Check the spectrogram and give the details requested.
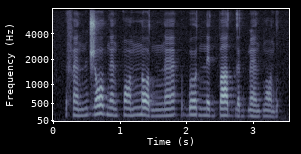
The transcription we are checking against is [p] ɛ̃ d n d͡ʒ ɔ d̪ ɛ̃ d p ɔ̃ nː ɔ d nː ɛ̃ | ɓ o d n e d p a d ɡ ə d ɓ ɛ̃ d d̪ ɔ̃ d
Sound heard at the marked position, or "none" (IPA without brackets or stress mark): f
